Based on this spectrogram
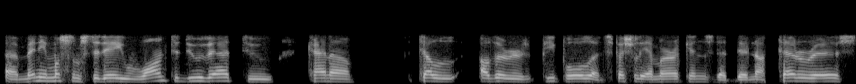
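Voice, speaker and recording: Speaking English as a second language, a radio guest teaches in a conversational way and asks rhetorical questions. He has a medium-pitched, steady voice at normal speed, with no room sound and a narrow, tinny, phone-like line.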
